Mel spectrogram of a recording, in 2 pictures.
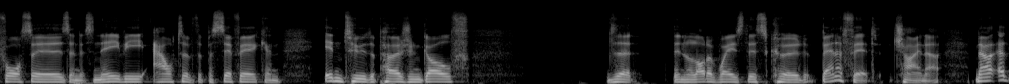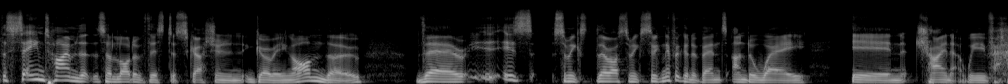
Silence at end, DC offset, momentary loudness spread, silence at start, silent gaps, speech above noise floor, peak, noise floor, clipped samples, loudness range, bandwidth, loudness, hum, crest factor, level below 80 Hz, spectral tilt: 0 s; under 0.1%; 7 LU; 0 s; none; 50 dB; -8 dBFS; -78 dBFS; under 0.1%; 3 LU; 14 kHz; -28 LUFS; none; 22 dB; -50 dBFS; -5 dB/octave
